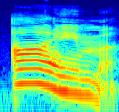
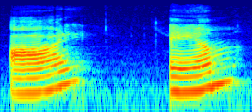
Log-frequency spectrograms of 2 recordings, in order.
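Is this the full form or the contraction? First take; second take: contraction; full form. First: One contracted syllable is said, 'I'm'. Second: Two separate words are said, 'I am'.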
